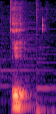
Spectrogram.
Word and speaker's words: を: here we have the object marker in Japanese o it's written as W but it's pronounced as just o and this marks the direct object in the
